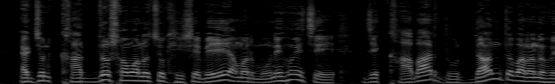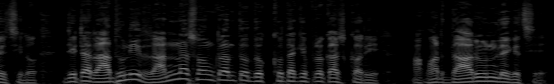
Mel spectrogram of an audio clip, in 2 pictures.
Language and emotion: Bengali, happy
